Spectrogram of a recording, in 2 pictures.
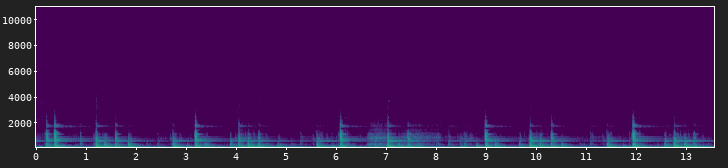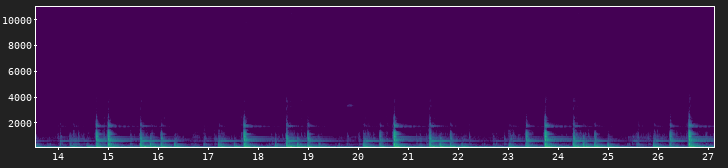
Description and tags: FX SaSc Low Metallic Rhytmic Periodic Movement Metal Impacts Hits Geofon
Low Metallic Rhytmic Periodic Movement Metal Impacts Hits Geofon
Low, Geofon, Periodic, Metal, Impacts, Movement, Hits, Metallic, Rhytmic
